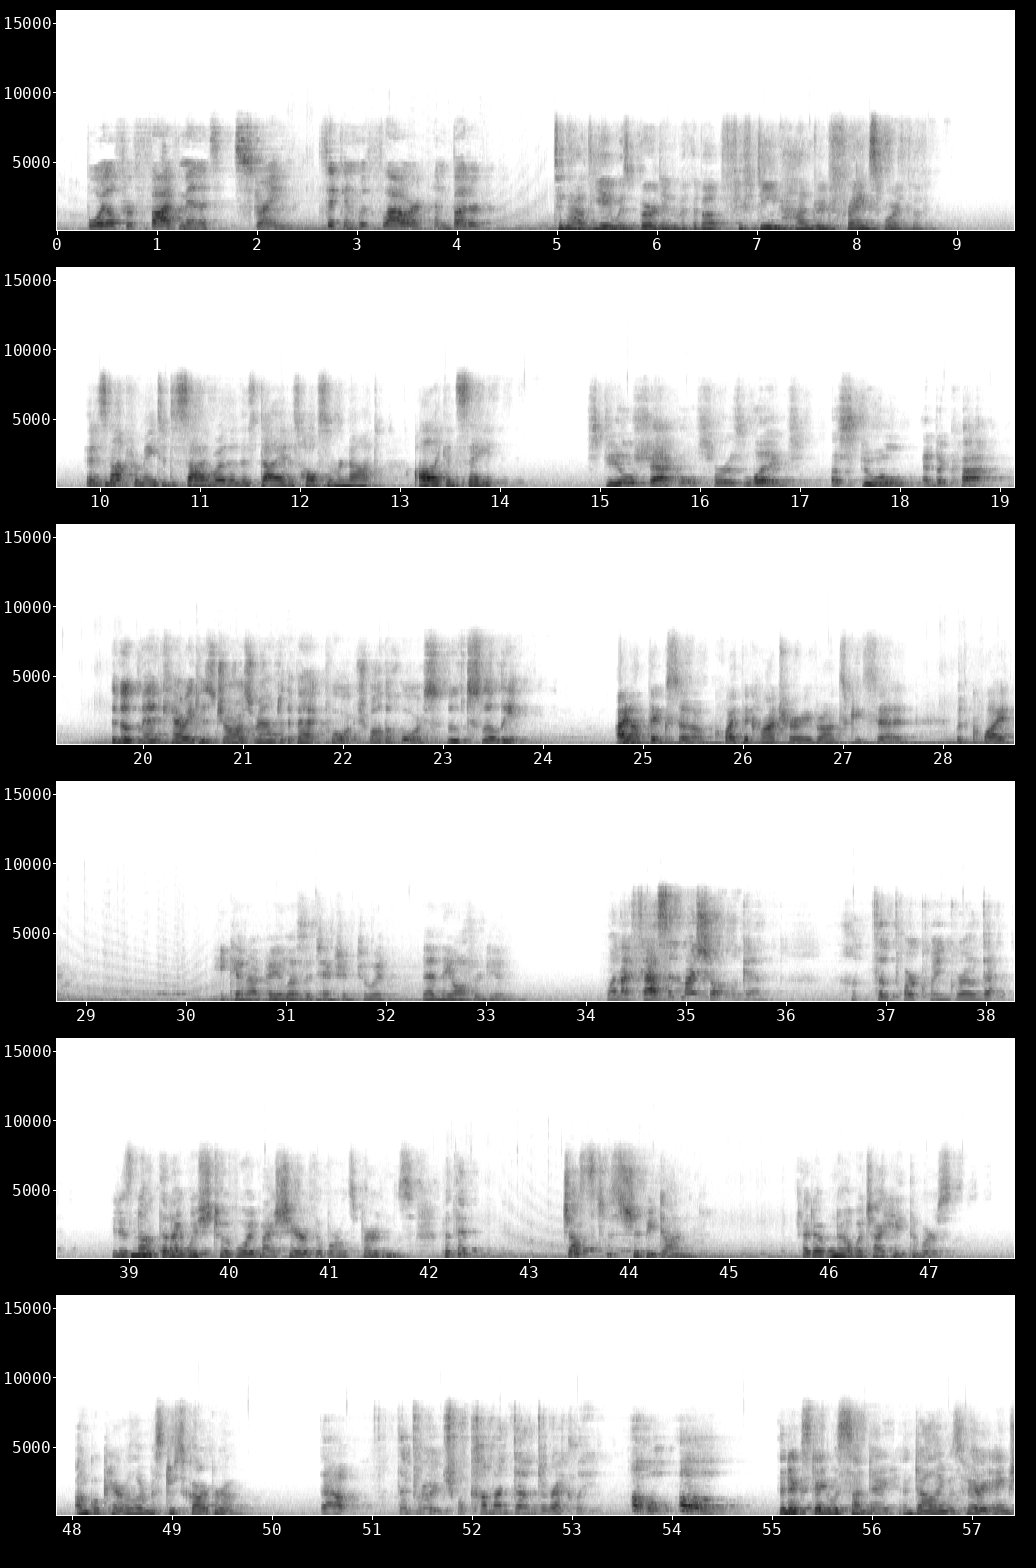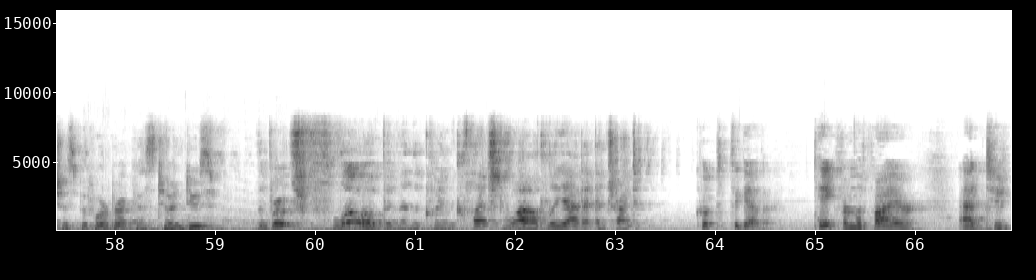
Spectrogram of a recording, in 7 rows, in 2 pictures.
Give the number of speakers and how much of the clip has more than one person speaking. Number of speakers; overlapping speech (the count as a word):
nine, no overlap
